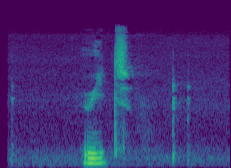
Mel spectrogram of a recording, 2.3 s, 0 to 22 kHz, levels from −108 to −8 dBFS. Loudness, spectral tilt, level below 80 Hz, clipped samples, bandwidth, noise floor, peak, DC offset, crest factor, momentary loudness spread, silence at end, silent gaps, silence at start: -37 LUFS; -4.5 dB/octave; -80 dBFS; under 0.1%; 11.5 kHz; -72 dBFS; -20 dBFS; under 0.1%; 22 dB; 20 LU; 0.55 s; none; 0.85 s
